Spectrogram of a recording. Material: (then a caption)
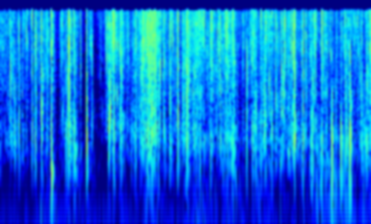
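Plastic film. A fingertip and nail press and squeeze the top of a small pink and yellow foam sponge wrapped in clear cling film, crinkling the plastic. Quiet, dense crinkles and sharp little crackles run throughout, with brief bright snaps standing out over a soft, rustling wash.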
